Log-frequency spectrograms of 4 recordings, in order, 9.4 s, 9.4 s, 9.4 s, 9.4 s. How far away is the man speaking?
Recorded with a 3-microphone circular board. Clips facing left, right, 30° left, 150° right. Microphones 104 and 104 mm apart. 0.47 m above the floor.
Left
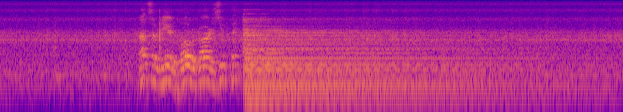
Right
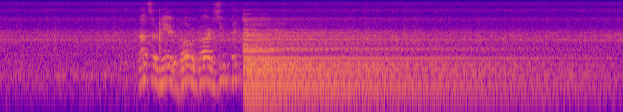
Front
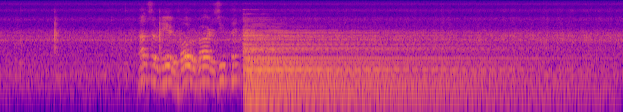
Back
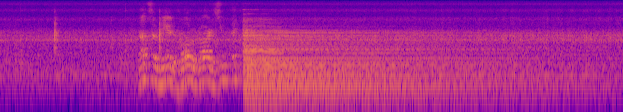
About 2.5 m.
